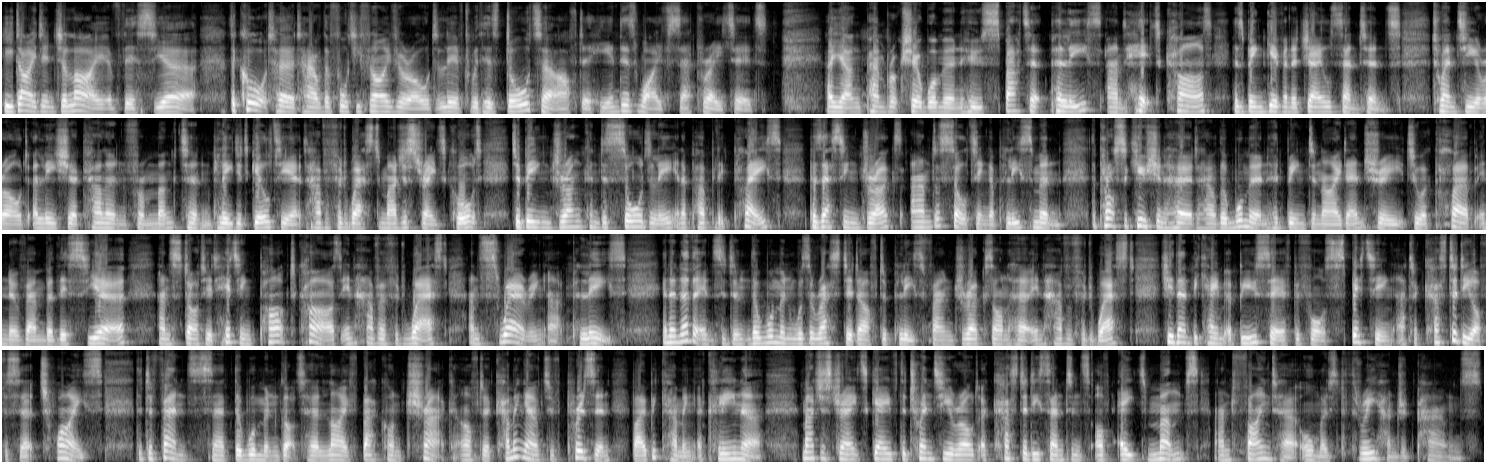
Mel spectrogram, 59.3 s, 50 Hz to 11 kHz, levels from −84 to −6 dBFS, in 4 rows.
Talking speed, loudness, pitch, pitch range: 165 wpm, -16 LUFS, 140 Hz, 130-155 Hz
